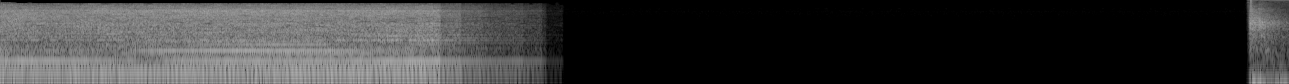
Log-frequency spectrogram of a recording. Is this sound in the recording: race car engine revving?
yes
